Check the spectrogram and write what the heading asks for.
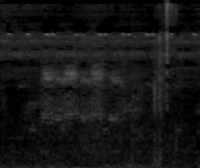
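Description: Faint night chorus of frogs and insects calling, over a low steady hum.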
